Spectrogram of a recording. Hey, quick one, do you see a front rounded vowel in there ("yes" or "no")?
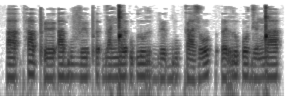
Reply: yes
